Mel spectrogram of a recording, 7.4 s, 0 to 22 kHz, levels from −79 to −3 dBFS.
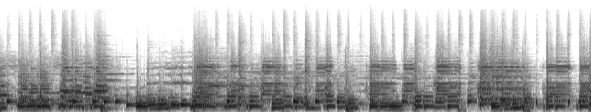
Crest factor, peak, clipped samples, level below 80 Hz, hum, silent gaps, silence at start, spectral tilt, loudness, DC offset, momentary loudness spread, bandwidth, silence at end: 12 dB; -6 dBFS; under 0.1%; -38 dBFS; none; none; 0 s; -8 dB/octave; -18 LUFS; under 0.1%; 3 LU; 13 kHz; 0 s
